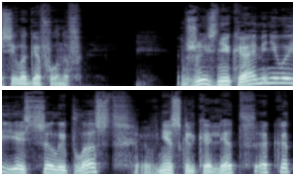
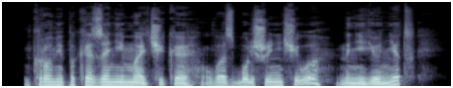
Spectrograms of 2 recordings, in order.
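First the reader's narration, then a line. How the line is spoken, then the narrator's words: Plain question. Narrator (Russian): спросила Викторова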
